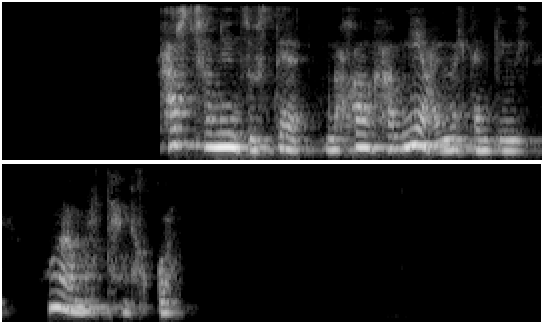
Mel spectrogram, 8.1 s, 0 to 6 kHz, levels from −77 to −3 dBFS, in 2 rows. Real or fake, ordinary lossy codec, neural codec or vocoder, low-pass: fake; AAC, 32 kbps; autoencoder, 48 kHz, 128 numbers a frame, DAC-VAE, trained on Japanese speech; 5.4 kHz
